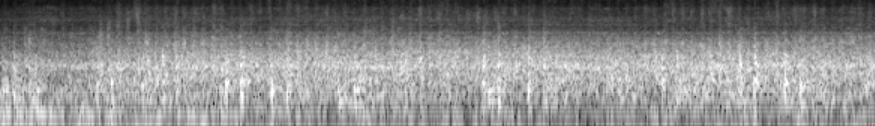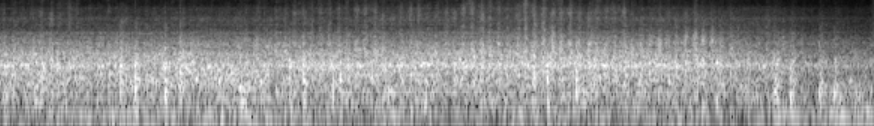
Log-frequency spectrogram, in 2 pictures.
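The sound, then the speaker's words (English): A coal-fired steam train on the commuter line to Douglas rolls along with a loud, steady rumble and rhythmic clickety-clack of wheels over rail joints, continuous and unbroken throughout. “it's actually the smoke from the engine, and that fantastic. If you look at my microphone, lumps of coal all over it. I've got to listen to this for a while.”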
